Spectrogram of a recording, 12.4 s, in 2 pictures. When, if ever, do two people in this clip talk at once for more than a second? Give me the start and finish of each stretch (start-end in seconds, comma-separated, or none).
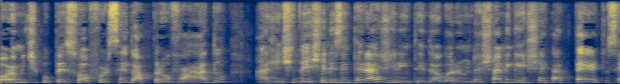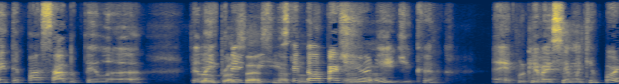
8.2-10.1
